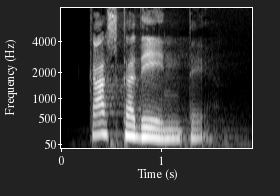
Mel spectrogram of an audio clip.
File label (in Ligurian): "cascadente", dialettu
